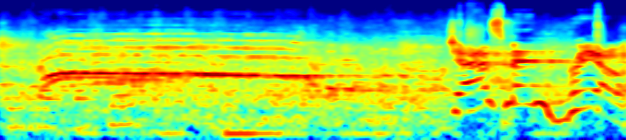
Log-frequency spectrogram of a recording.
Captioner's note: cheering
